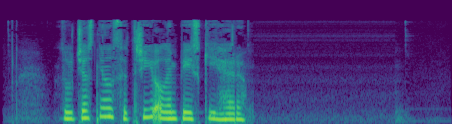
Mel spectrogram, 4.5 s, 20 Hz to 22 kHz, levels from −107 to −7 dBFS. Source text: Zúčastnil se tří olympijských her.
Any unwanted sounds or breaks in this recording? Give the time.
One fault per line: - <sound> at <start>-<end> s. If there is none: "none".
none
